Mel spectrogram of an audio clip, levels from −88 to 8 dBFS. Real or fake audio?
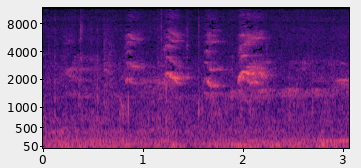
real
